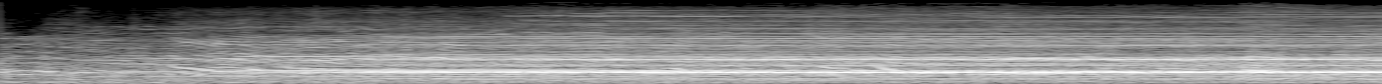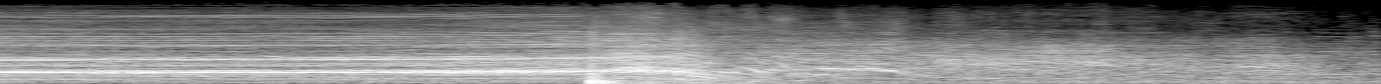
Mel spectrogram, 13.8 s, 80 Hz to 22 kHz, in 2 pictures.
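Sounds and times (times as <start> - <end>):
football fans chanting: 0.0 - 13.4
football goal kick: 9.9 - 10.9.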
